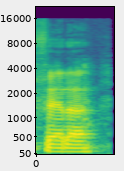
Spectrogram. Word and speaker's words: Fettaq: That's why I kind of changed the name of my Persian feta, spelt FETTAQ. So it's pronounced feta, but the Q silent, of course.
